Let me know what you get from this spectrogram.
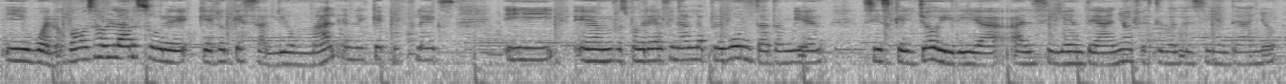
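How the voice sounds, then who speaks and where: A woman's voice: medium pitch, fairly even intonation, unhurried. A woman vlogger chatting casually to camera, explaining things in a conversational way. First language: Spanish. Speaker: vlogger, host. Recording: distant mic with music behind.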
